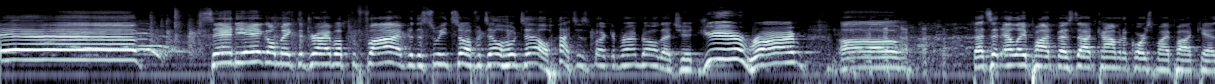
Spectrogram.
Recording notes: Live from the American Comedy Company in San Diego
